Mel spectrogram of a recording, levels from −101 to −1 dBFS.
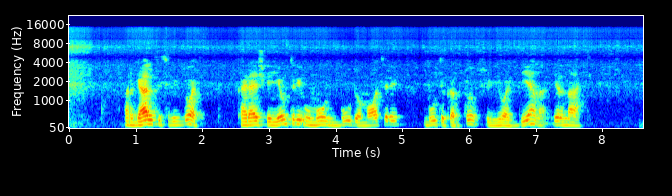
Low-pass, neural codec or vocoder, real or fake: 14.4 kHz; none; real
